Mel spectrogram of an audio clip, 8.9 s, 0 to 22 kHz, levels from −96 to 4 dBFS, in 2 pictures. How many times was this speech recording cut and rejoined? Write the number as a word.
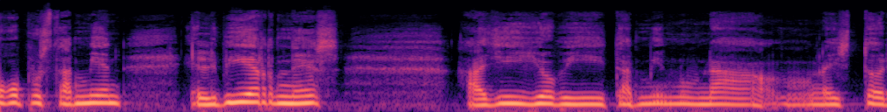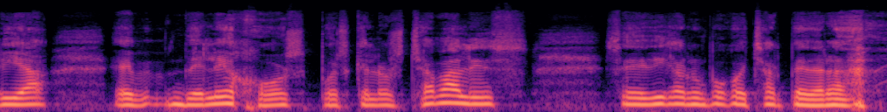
zero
